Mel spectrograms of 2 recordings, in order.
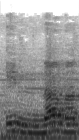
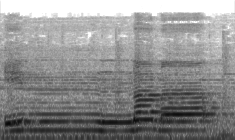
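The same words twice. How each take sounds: First: The n is short without a held nasal hum. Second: The n is nasalized and held a little longer. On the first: The speaker calls it wrong. "bukan innama" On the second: The speaker calls it right. "tapi innama"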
